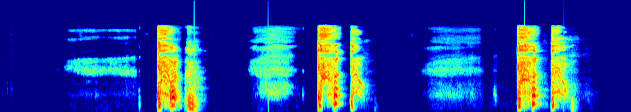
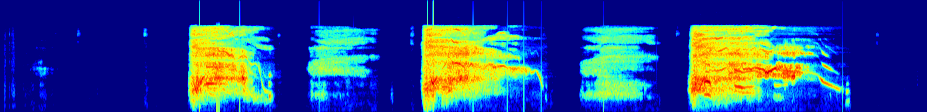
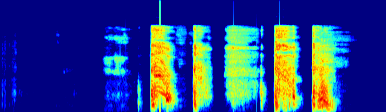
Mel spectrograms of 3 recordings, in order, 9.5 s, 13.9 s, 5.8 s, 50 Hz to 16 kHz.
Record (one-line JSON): {"three_cough_length": "9.5 s", "three_cough_amplitude": 32374, "three_cough_signal_mean_std_ratio": 0.3, "exhalation_length": "13.9 s", "exhalation_amplitude": 29340, "exhalation_signal_mean_std_ratio": 0.46, "cough_length": "5.8 s", "cough_amplitude": 32014, "cough_signal_mean_std_ratio": 0.35, "survey_phase": "beta (2021-08-13 to 2022-03-07)", "age": "45-64", "gender": "Male", "wearing_mask": "No", "symptom_cough_any": true, "symptom_abdominal_pain": true, "symptom_fatigue": true, "smoker_status": "Never smoked", "respiratory_condition_asthma": false, "respiratory_condition_other": false, "recruitment_source": "Test and Trace", "submission_delay": "1 day", "covid_test_result": "Positive", "covid_test_method": "LFT"}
